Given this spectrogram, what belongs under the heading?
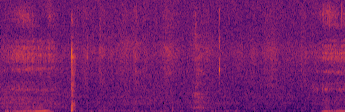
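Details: Sleeping dog snoring: two low, rumbling snores separated by a quiet pause with faint breathing.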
